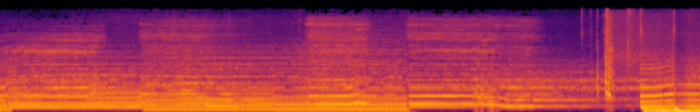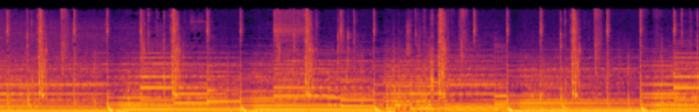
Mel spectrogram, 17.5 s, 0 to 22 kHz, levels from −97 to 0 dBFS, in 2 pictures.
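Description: Audio was likely arriving too seldom, so the software looped a chunk of about 7.5 ms, giving robotic sound from repeated short buffers at 5.93–6.25 s and 13.55–14.35 s. Repeats fill most of that time, forcing a rigid, metallic 134 Hz buzz.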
